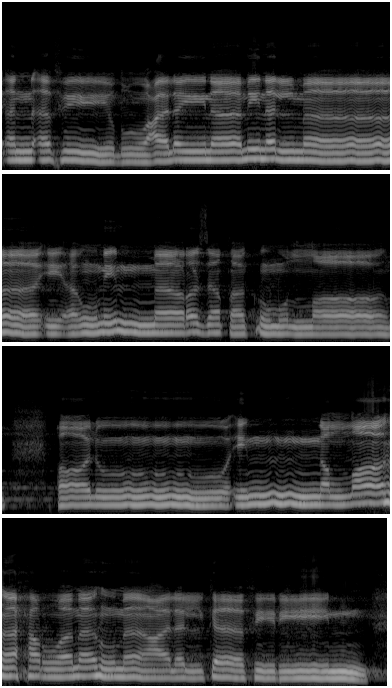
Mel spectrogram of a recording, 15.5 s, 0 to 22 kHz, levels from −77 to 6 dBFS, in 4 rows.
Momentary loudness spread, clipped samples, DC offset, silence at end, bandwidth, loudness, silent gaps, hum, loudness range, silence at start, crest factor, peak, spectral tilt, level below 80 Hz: 6 LU; under 0.1%; under 0.1%; 0 s; 10 kHz; -31 LUFS; none; none; 4 LU; 0 s; 12 dB; -18 dBFS; -6.5 dB/octave; -78 dBFS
